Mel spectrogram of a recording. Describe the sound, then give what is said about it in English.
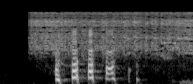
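Many water-filled balls bounce over and over on a large frying pan until they run out of water, their rapid impacts blurring into a dense, hissing rattle punctuated by a handful of louder, sharper knocks. “the ball hits the frying pan again on its way down, and the whole thing happens over and over”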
